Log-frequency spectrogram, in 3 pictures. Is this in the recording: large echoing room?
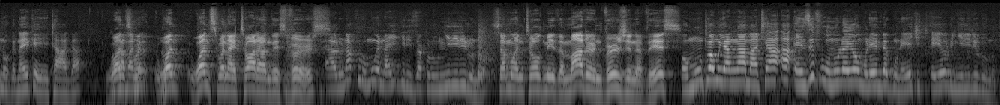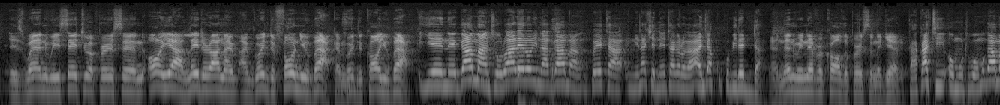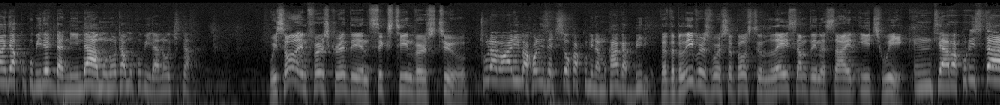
yes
